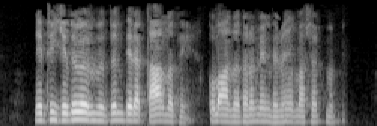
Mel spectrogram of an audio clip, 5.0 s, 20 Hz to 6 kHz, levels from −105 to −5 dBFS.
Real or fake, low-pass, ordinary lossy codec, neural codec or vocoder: fake; 5.4 kHz; MP3, 24 kbps; autoencoder, 22.05 kHz, a latent of 192 numbers a frame, VITS, trained on one speaker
